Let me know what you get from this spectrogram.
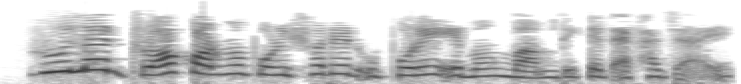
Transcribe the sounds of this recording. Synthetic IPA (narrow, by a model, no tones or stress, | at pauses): ɾulaɾɖɾɔkɔɾmopoɾiʃod̪eɾupoɾeeboŋmamd̪iked̪ɛkʰad͡ʑa̰e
